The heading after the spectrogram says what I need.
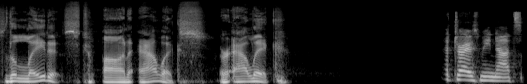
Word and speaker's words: Alex: latest on Alex or Alec that drives me nuts I know they pronounce it Alec but it's spelled Alex so I know I'm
